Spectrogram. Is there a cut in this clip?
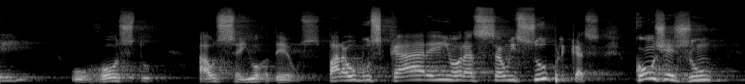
no; 0 cuts

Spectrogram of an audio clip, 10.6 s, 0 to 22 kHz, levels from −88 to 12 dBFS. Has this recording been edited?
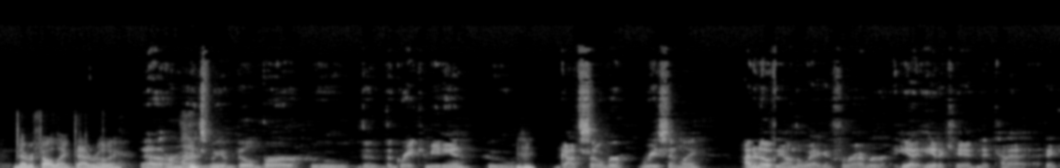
yes; 1 cut; at 7.7 s

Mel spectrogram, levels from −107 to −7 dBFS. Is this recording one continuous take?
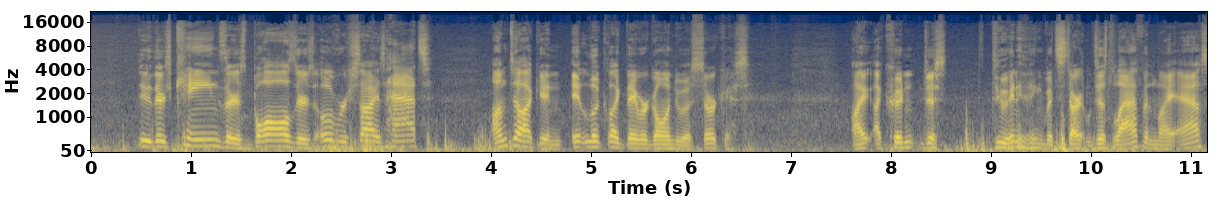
no; 1 cut; at 4.7 s

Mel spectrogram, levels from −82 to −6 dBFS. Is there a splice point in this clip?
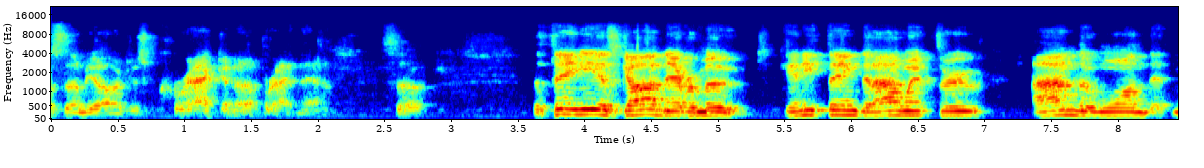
no; 0 cuts

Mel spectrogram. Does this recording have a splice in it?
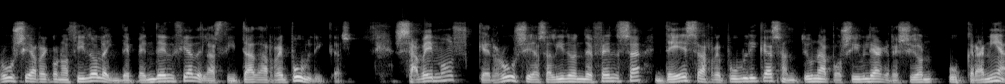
yes; 1 cut; at 6.5 s

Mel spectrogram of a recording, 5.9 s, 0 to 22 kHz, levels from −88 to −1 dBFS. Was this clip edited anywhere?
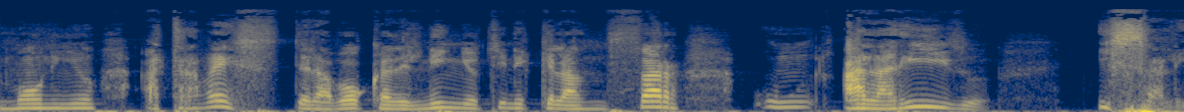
no; 0 cuts

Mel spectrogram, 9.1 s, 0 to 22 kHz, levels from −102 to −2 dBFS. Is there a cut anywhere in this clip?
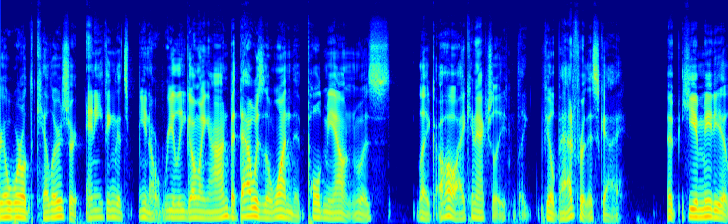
yes; 1 cut; at 1.7 s

